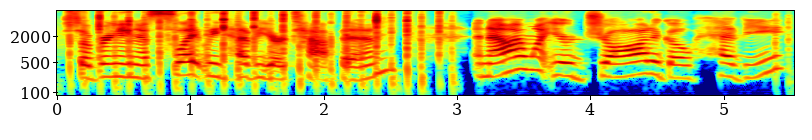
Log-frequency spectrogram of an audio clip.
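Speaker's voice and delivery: ordinary delivery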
